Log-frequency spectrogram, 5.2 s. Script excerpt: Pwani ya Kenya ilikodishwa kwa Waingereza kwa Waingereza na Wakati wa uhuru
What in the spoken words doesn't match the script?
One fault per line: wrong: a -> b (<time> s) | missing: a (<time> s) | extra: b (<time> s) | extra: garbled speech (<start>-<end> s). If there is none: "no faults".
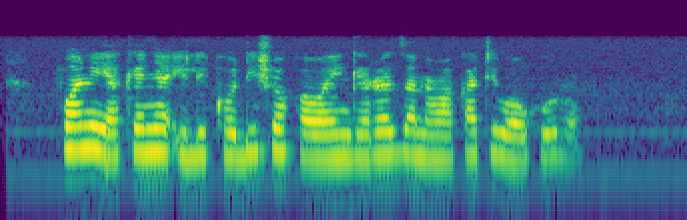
missing: kwa Waingereza (3.1 s)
